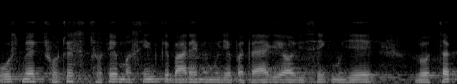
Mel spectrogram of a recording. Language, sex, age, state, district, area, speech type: Hindi, male, 30-45, Bihar, Darbhanga, rural, spontaneous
